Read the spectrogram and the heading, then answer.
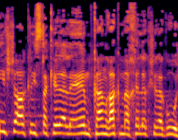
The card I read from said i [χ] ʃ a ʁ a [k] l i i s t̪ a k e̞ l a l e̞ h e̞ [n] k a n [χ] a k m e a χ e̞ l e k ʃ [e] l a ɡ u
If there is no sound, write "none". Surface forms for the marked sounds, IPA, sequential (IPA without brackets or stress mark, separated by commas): f, k, m, ʁ, e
